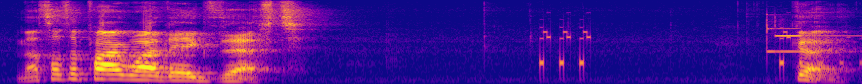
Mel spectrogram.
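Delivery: ordinary delivery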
